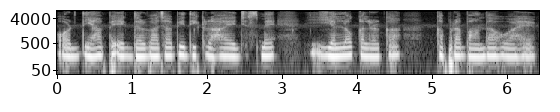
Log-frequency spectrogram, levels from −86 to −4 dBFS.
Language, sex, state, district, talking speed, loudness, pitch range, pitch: Hindi, female, Arunachal Pradesh, Lower Dibang Valley, 150 wpm, -17 LUFS, 165-180 Hz, 170 Hz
